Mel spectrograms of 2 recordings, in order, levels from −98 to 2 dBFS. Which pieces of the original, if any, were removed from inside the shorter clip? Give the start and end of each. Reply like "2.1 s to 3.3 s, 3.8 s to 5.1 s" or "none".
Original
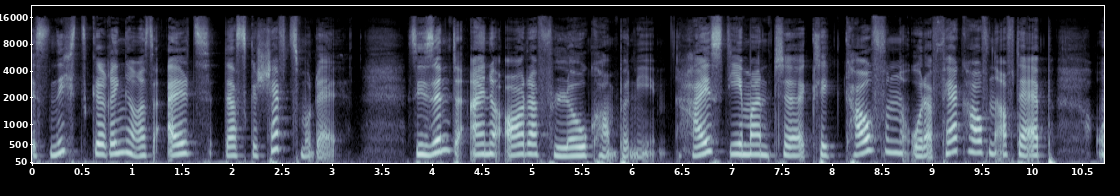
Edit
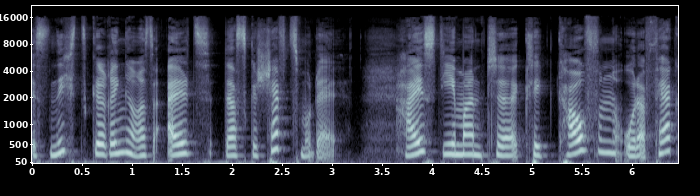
3.6 s to 6.5 s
